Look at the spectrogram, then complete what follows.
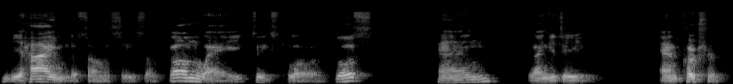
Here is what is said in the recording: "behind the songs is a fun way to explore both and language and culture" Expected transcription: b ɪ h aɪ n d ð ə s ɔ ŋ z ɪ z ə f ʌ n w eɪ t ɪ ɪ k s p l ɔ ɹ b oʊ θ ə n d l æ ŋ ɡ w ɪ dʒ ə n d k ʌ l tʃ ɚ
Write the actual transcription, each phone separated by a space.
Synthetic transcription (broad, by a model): b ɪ h aɪ n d ð ə s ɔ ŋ s ɪ z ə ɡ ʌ n w eɪ t ɪ ɪ k s p l ɔ ɹ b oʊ s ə n l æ ŋ ɡ w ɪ dʒ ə n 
